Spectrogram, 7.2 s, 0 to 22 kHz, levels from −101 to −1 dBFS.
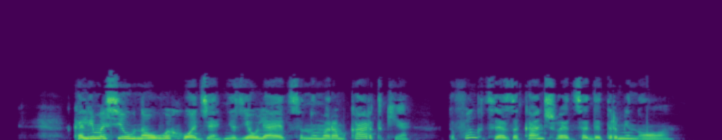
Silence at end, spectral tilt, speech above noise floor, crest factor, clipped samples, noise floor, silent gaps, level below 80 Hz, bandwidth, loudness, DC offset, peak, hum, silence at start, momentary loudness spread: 0.5 s; -3 dB/octave; 34 dB; 14 dB; under 0.1%; -54 dBFS; none; -74 dBFS; 10 kHz; -20 LUFS; under 0.1%; -6 dBFS; none; 0.75 s; 15 LU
